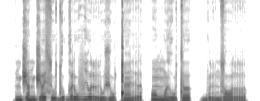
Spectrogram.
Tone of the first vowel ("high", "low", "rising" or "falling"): high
